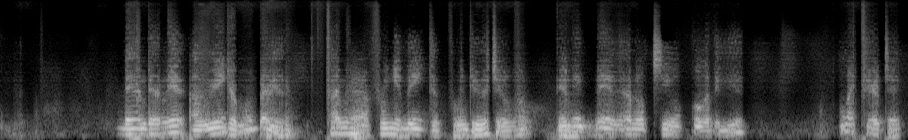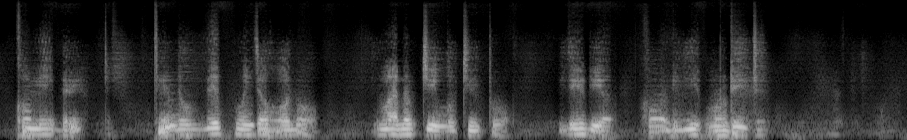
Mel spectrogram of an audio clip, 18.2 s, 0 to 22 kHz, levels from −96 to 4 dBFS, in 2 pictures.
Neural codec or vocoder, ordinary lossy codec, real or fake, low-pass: codec, 44.1 kHz, 0.9 kbps, DAC; none; fake; none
